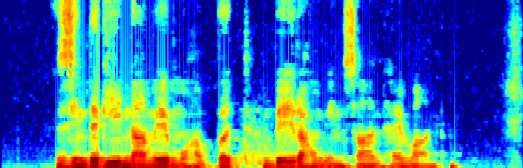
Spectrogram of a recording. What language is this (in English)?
Phalura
